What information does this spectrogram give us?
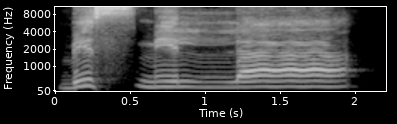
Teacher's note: মিম লামজের মিল, লাম খাড়া যাব লা, আল্লাহ শব্দের লামের ডাইনে জের চিকুন করে পড়তে হবে।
